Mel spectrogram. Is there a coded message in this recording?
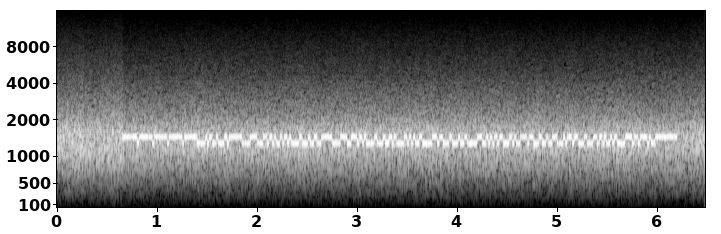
Yes: RTTY (50 baud, 170 Hz shift) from 0.7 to 6.2 s, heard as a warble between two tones, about 1360 Hz centre, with radio static and a narrow filter. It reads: ONDE VOCE ESTA TRABALHANDO?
